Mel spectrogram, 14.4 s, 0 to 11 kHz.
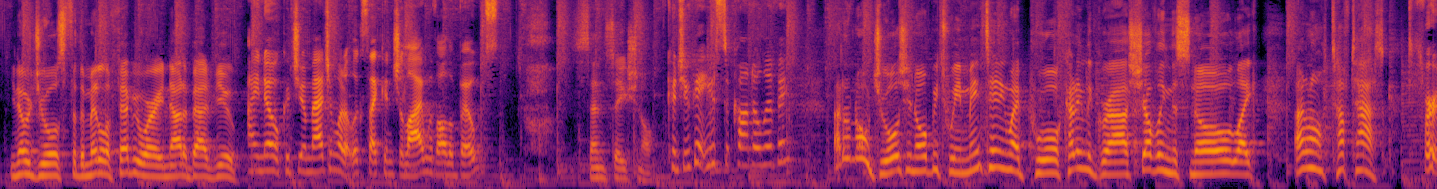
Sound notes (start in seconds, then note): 5.1 sighing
